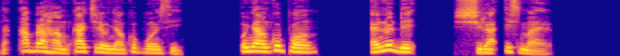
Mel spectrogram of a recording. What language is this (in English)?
Akan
